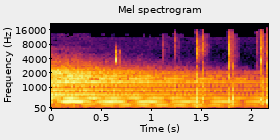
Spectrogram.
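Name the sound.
clock striking the hour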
